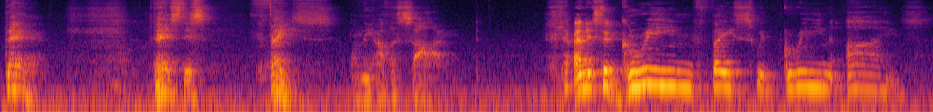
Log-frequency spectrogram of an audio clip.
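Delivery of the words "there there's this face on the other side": hushed unvoiced whisper. A narrator's reading. Storyteller revealing the face to listeners, whispering. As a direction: whisper it like a secret.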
